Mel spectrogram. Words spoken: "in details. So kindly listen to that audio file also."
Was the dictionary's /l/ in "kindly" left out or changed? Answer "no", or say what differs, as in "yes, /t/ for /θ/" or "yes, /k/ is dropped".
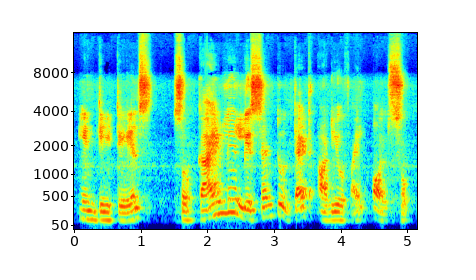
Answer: no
